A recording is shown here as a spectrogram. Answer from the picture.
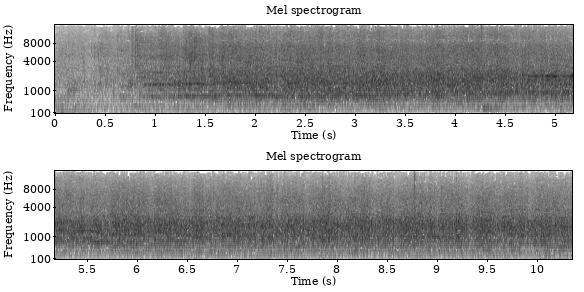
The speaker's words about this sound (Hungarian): Kedves hallgatók, a szokott módon nagy tapsviharral köszöntik a jelenlévők, és megköszönik a Szentatyának a katekézisét, továbbá pedig a jelenlévő méltóságok köszöntik a Szent Atyát.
